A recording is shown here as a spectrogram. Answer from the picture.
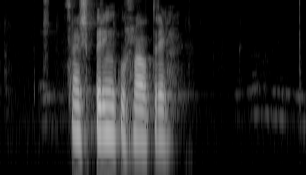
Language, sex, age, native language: Icelandic, female, 9, Icelandic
